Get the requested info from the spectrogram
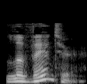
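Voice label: "levanter", British English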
